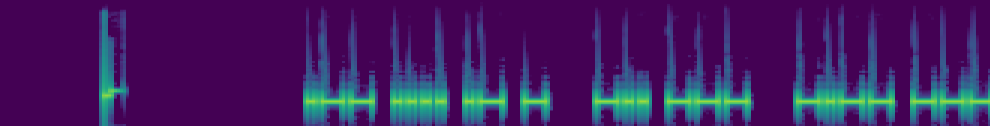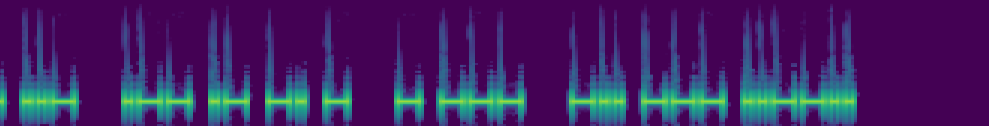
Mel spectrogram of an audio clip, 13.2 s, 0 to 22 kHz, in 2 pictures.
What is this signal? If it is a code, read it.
Morse code, heard as a keyed tone, about 25 wpm, 700 Hz. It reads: WHAT DO YOU WANT TO DO?
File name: practice / 25wpm / Sentences with 3-Word Phrases - 25wpm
